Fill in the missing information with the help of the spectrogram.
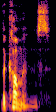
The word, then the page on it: commons: British English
